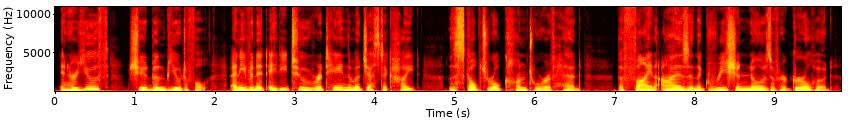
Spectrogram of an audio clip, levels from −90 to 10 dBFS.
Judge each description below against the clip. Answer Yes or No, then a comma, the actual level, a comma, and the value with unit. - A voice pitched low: No, high, 200 Hz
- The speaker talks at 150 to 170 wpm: No, average, 190 wpm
